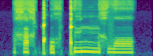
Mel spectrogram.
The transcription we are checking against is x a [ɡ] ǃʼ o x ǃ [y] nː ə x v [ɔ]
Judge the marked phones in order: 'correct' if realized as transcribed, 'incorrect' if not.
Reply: incorrect: x, correct, correct

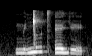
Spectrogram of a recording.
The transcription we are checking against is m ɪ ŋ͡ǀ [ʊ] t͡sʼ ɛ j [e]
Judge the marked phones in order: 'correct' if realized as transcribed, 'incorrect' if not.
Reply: incorrect: u, correct

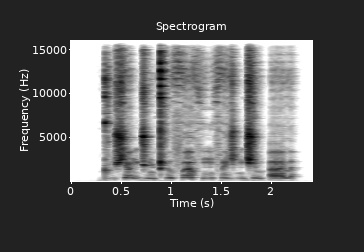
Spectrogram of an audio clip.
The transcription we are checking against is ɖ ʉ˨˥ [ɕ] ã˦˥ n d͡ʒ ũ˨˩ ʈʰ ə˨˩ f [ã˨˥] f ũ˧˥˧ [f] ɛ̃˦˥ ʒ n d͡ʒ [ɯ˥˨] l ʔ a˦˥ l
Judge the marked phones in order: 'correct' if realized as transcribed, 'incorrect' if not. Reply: incorrect: ʃ, incorrect: ã˧˥˧, correct, incorrect: ə˥˨

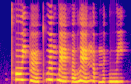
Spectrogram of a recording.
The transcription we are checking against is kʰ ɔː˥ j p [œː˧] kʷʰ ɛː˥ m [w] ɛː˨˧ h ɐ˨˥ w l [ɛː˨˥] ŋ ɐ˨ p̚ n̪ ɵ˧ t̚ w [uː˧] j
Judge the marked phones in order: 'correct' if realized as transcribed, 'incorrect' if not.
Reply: incorrect: œː˨˥, correct, correct, correct

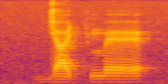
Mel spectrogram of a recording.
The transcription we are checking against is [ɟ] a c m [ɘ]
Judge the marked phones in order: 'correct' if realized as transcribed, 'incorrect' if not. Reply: correct, incorrect: ɛ

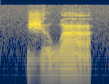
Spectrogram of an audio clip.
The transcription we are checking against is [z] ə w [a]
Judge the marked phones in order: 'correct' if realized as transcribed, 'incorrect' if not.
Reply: incorrect: ʒ, correct

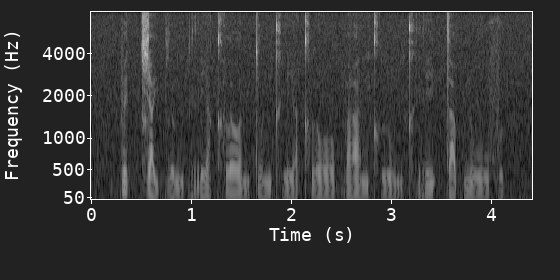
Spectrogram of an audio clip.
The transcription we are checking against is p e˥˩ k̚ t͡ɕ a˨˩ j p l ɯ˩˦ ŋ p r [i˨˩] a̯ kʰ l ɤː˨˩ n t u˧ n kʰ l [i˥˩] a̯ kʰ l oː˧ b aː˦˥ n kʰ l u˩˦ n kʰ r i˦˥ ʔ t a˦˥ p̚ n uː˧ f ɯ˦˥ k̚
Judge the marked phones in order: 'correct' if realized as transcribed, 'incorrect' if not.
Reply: correct, incorrect: i˩˦

